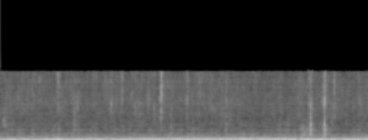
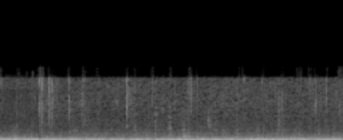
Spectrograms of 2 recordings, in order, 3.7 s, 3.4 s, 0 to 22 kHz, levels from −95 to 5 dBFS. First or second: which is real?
second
